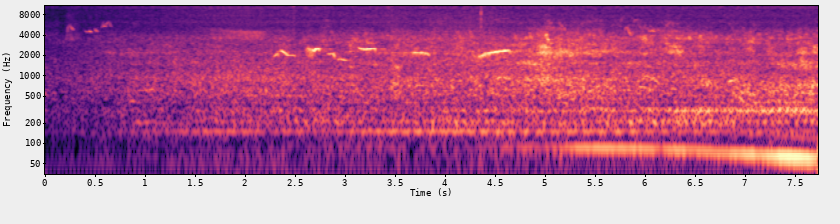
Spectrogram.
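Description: Low steady drone of an approaching diesel locomotive's engine, growing louder from about five seconds in, with a few birds chirping earlier.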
